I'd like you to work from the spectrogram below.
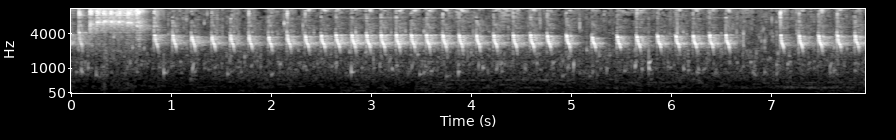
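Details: Songbird chirping on a calming training recording for stressed birds with water therapy: a high hissing burst at first, then a long, regular run of bright, sharp chirps with small gaps.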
